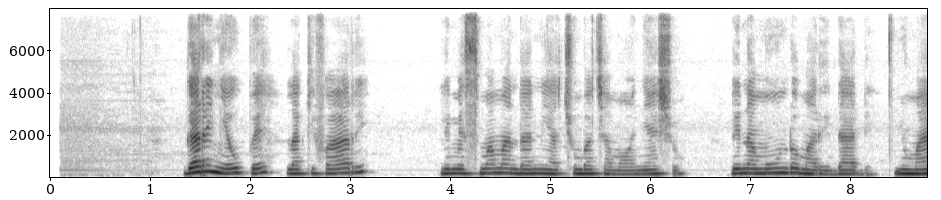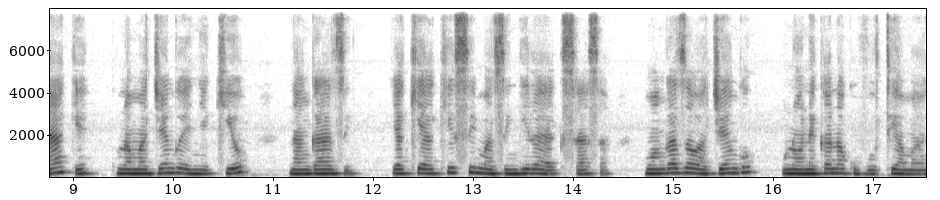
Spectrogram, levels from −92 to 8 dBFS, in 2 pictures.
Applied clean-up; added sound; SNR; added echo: none; none; none; none.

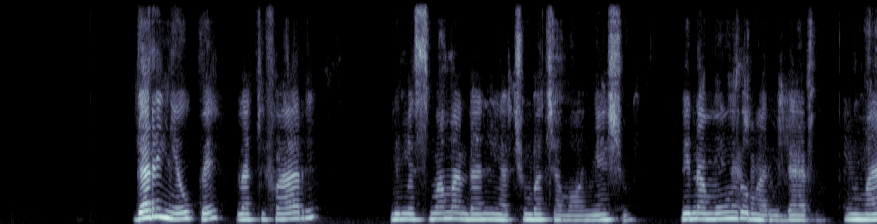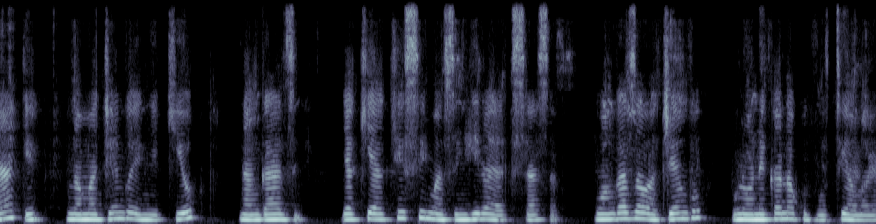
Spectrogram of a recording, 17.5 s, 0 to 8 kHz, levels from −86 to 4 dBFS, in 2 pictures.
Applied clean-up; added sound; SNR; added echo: neural mask model DeepFilterNet 3.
